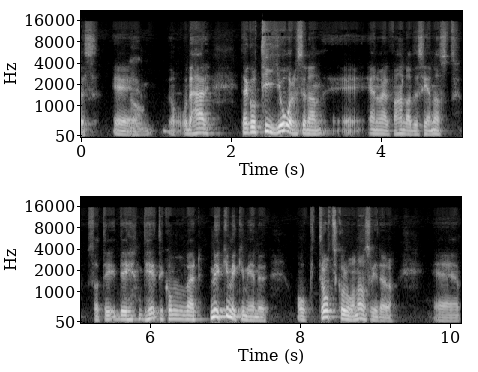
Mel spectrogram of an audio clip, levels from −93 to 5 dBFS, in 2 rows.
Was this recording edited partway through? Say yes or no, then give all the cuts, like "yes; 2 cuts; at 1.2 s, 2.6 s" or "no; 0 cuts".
no; 0 cuts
